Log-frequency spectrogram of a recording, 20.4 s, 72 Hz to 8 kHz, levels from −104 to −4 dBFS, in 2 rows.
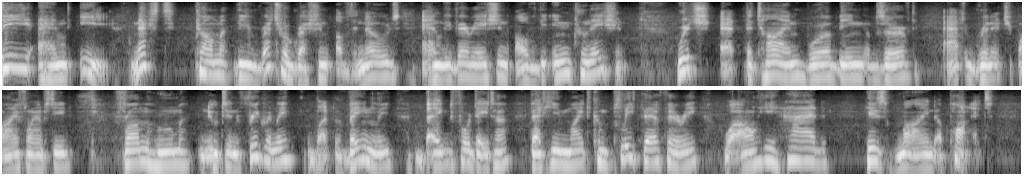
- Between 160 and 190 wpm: No, average, 145 wpm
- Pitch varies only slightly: No, average, 5.0 semitones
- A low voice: Yes, low, 130 Hz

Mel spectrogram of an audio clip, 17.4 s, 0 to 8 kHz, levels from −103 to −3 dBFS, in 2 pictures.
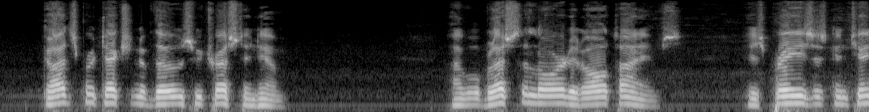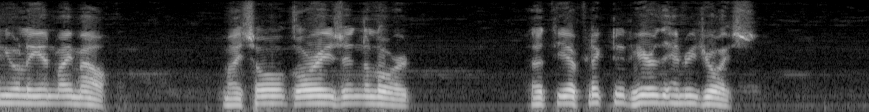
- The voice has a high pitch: No, medium, 145 Hz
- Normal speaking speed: No, slow, 120 wpm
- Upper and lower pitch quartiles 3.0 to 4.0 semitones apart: No, narrow, 2.6 semitones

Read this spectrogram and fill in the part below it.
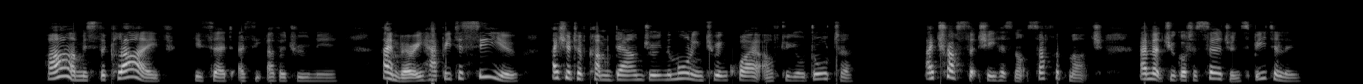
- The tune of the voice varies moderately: No, wide, 8.1 semitones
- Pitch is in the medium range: No, high, 215 Hz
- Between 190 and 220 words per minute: Yes, average, 200 wpm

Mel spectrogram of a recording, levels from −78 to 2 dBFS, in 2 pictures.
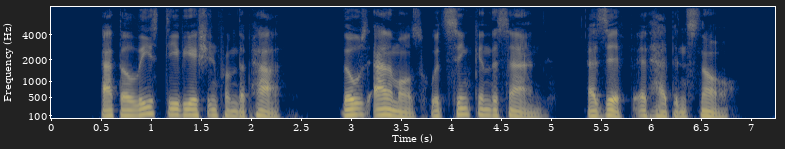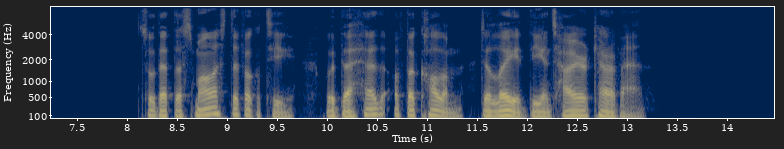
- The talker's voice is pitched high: No, very low, 95 Hz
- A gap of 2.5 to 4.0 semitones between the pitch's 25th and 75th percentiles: No, average, 4.4 semitones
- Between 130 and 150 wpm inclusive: Yes, average, 145 wpm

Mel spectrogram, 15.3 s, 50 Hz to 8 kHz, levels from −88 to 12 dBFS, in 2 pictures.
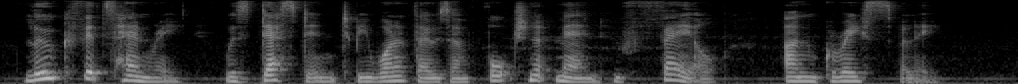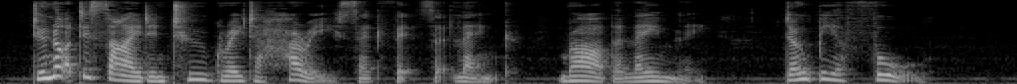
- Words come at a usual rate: No, slow, 125 wpm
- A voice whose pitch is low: No, medium, 160 Hz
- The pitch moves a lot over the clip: Yes, wide, 5.8 semitones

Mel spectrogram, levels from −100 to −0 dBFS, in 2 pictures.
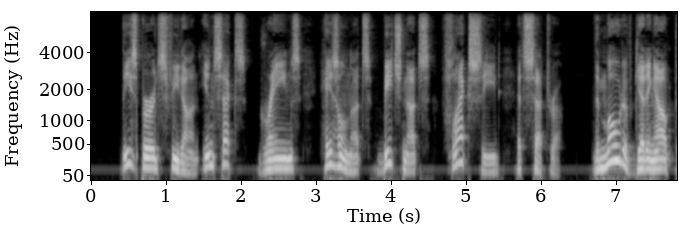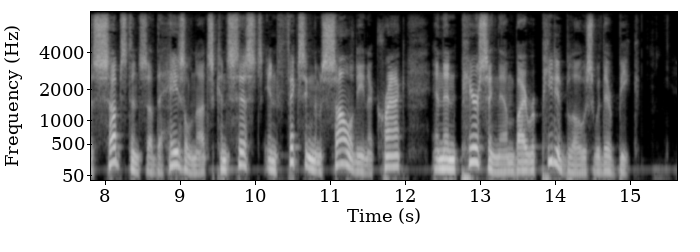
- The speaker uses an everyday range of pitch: No, wide, 7.2 semitones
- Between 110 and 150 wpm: No, average, 165 wpm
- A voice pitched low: Yes, low, 130 Hz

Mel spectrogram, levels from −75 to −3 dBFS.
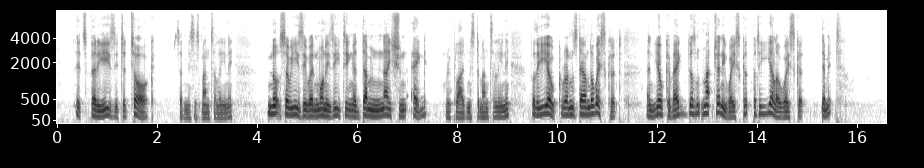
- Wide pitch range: Yes, wide, 6.2 semitones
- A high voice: No, low, 130 Hz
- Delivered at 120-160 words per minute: Yes, average, 150 wpm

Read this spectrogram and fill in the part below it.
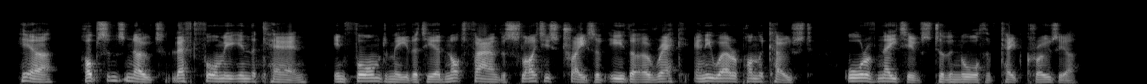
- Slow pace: No, average, 190 wpm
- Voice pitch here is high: No, low, 130 Hz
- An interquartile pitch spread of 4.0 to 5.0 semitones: Yes, average, 4.3 semitones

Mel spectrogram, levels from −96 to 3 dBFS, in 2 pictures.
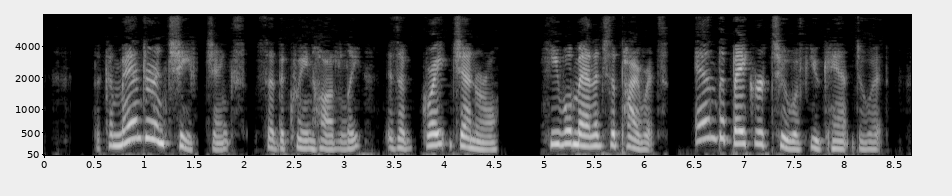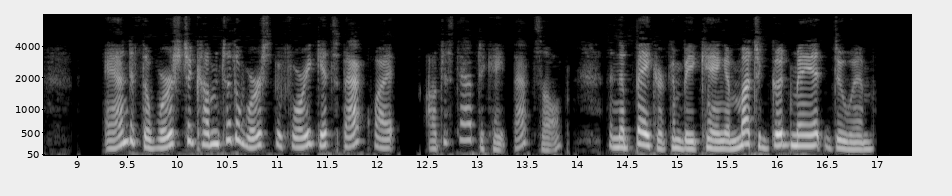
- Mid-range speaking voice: No, high, 215 Hz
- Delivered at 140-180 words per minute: No, fast, 205 wpm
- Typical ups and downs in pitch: No, wide, 7.6 semitones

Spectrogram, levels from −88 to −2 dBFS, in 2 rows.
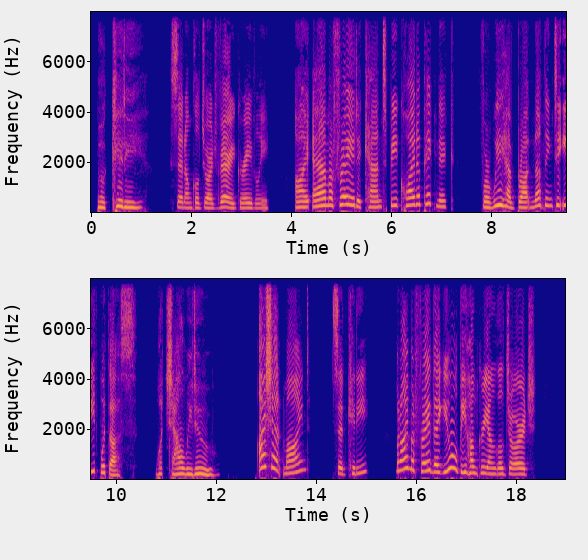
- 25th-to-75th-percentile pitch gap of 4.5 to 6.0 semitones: Yes, wide, 5.5 semitones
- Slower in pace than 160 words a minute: Yes, average, 140 wpm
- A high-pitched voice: Yes, high, 225 Hz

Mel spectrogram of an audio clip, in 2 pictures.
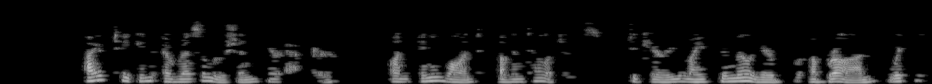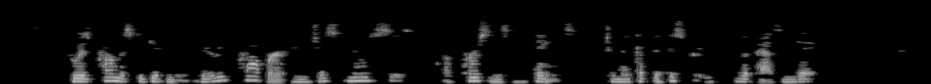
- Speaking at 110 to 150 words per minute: Yes, slow, 135 wpm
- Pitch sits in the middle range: No, low, 130 Hz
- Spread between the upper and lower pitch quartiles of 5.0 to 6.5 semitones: Yes, wide, 5.5 semitones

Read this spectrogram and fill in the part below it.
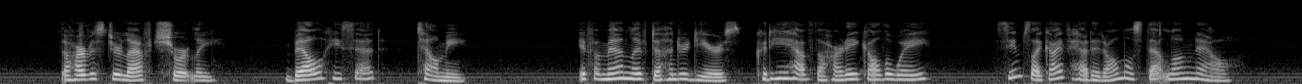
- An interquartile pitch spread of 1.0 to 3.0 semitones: No, average, 4.3 semitones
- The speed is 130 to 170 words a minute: Yes, average, 150 wpm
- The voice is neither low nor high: No, high, 235 Hz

